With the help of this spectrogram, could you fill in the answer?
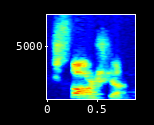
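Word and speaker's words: Saoirse: i was watching the interview her name is pronounced starship and you have to say it with the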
